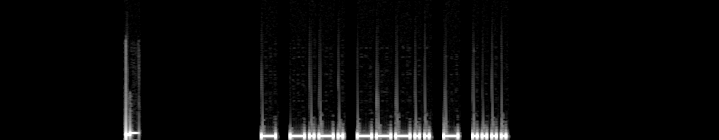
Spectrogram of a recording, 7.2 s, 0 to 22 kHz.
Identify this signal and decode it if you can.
Morse code, heard as a keyed tone, about 25 wpm, 700 Hz. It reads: TC8TH
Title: Code Groups - 5 Letter:Numbers - 25wpm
